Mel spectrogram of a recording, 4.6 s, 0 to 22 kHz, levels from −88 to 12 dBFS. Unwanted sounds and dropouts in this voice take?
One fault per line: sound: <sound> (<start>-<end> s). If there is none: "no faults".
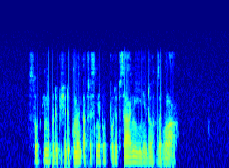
no faults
